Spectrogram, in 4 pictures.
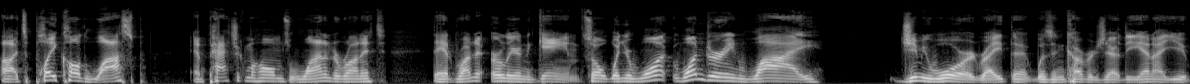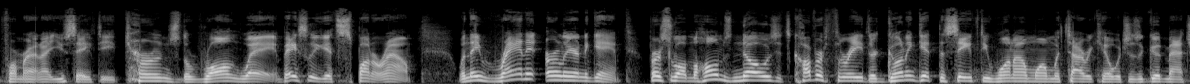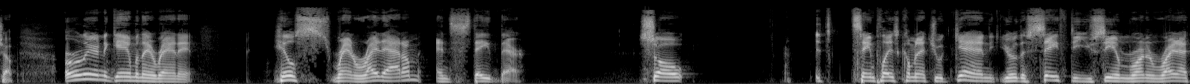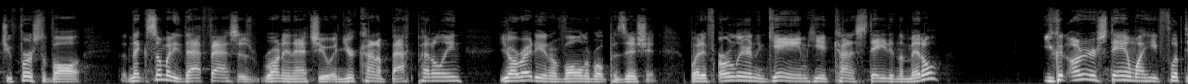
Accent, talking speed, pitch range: American, 195 wpm, 130-170 Hz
